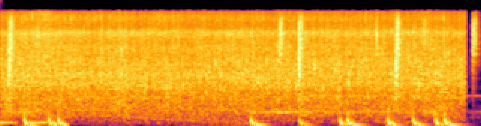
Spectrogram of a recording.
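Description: Water steadily splashing and trickling from a fountain of stacked steel drums, thin streams pouring from holes in the drums into a shallow pool. Background music with a bass beat plays under it, dropping out for a couple of seconds after the start and coming back about halfway through.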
